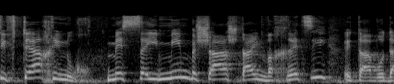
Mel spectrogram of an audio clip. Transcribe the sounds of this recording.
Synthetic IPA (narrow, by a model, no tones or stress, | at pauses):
ifteaχinuχ | me̞sajmimbe̞ʃaʔaʃtaimvaχe̞t͡siʔetaːvo̞da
